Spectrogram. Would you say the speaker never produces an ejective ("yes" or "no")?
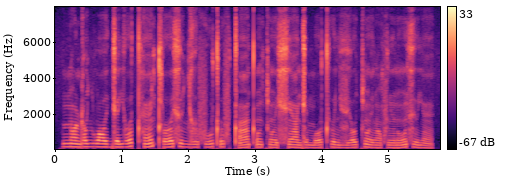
no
